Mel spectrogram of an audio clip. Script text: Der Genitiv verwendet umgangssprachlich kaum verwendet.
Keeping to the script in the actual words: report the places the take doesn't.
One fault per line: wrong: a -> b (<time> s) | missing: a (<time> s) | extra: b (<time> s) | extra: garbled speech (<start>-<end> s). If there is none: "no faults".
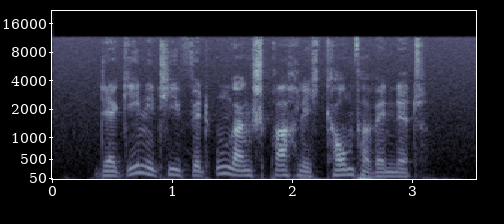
wrong: verwendet -> wird (1.1 s)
